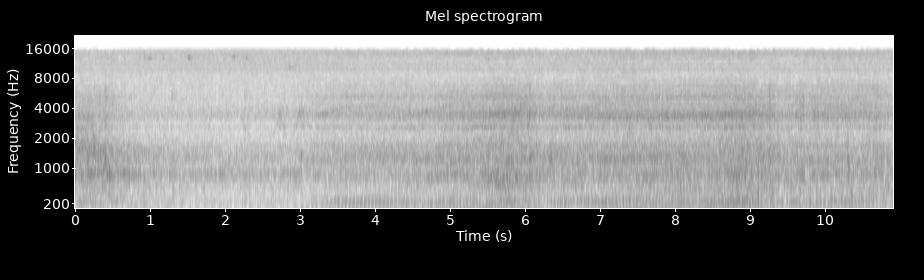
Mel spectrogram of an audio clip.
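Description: A 2019 Honda CB500X parallel-twin motorcycle engine hums steadily while riding through town, its tone dipping then settling at a new pitch as gears change, close and continuous with no talk.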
